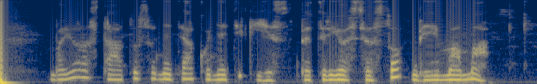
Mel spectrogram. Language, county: Lithuanian, Kaunas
